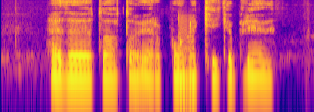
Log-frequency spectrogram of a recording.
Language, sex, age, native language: Icelandic, male, 14, Icelandic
